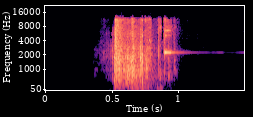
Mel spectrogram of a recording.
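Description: A textbook dropped and hitting the floor lands as one sharp, brief impact with a short clattering tail and a faint ringing, alone in an otherwise silent room.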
